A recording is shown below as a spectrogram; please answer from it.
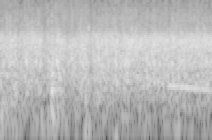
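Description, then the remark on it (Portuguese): Steady, dense applause from a crowd, many hands clapping at once in a continuous wash of sound that stays loud and even for the whole couple of seconds, with no voices over it. “Ninguém gostou, ninguém vai aplaudir.”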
